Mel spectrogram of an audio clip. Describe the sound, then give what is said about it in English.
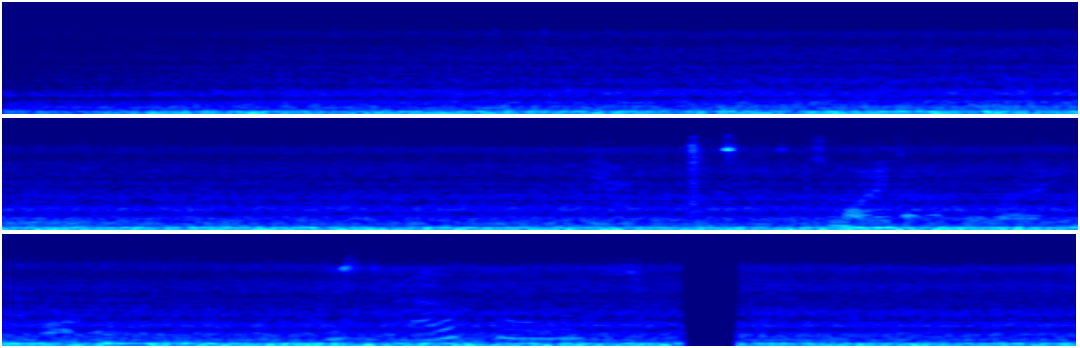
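A steady low rumble of idling car engines in a traffic jam on the Brock, with faint voices drifting in now and then and a brief dropout near the end. “And yes, we were like, first ever traffic jam on the Brock.”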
